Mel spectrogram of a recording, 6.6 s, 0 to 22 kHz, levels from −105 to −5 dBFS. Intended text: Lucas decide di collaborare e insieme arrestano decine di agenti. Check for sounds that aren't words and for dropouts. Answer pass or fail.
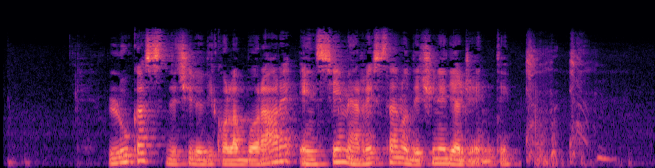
fail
